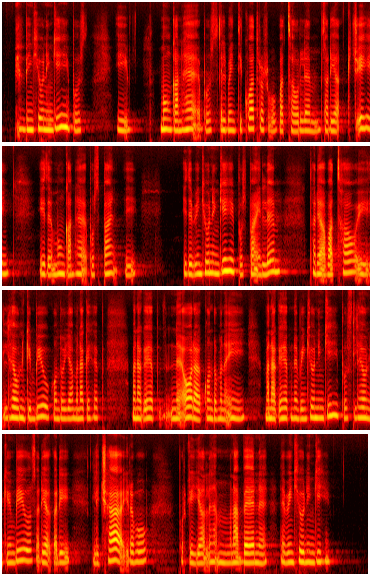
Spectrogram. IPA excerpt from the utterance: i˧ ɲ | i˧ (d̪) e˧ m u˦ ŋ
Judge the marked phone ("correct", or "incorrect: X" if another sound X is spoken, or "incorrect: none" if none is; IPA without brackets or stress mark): correct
